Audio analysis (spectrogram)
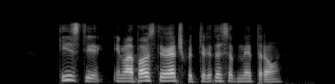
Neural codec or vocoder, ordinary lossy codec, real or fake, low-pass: codec, 16 kHz, 1 kbps, FunCodec, trained on LibriTTS, 50 frames a second; none; fake; 7.2 kHz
